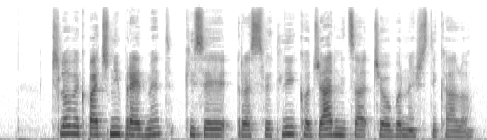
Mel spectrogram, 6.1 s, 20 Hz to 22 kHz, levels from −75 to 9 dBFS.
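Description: A recording of speech with no technical fault to report. Nothing in the audio calls for a time or a cause.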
